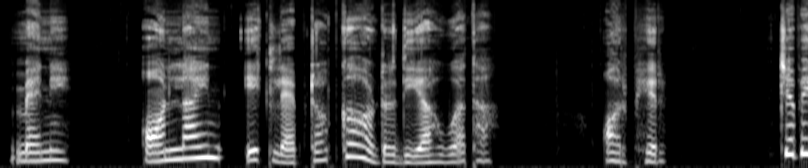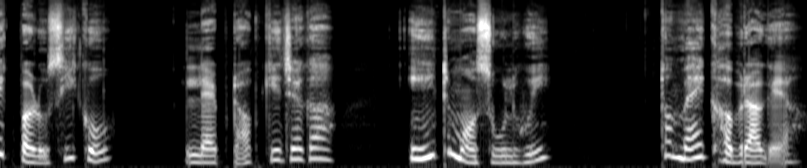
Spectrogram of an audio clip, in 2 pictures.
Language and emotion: Urdu, fearful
